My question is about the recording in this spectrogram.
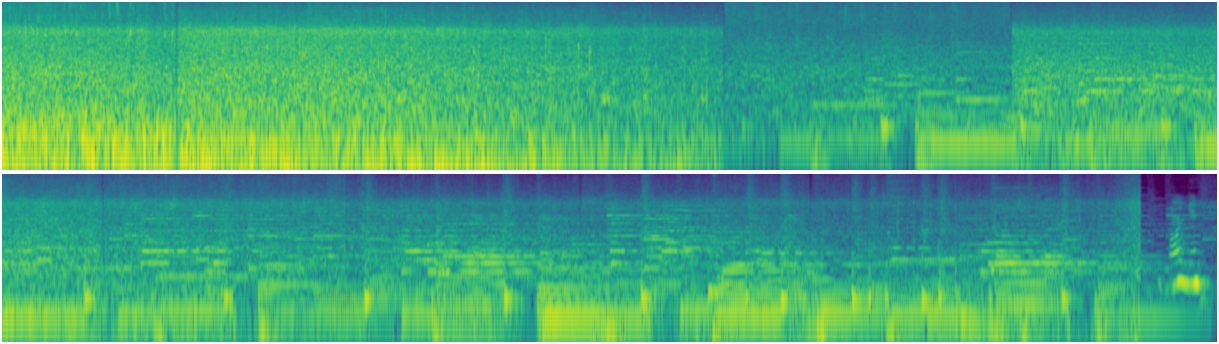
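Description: Heavy rain falling, loud and steady, with water running off onto wet ground. About seven seconds in, background music with held notes and a bass line comes in over the rain, which goes on more faintly beneath it.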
